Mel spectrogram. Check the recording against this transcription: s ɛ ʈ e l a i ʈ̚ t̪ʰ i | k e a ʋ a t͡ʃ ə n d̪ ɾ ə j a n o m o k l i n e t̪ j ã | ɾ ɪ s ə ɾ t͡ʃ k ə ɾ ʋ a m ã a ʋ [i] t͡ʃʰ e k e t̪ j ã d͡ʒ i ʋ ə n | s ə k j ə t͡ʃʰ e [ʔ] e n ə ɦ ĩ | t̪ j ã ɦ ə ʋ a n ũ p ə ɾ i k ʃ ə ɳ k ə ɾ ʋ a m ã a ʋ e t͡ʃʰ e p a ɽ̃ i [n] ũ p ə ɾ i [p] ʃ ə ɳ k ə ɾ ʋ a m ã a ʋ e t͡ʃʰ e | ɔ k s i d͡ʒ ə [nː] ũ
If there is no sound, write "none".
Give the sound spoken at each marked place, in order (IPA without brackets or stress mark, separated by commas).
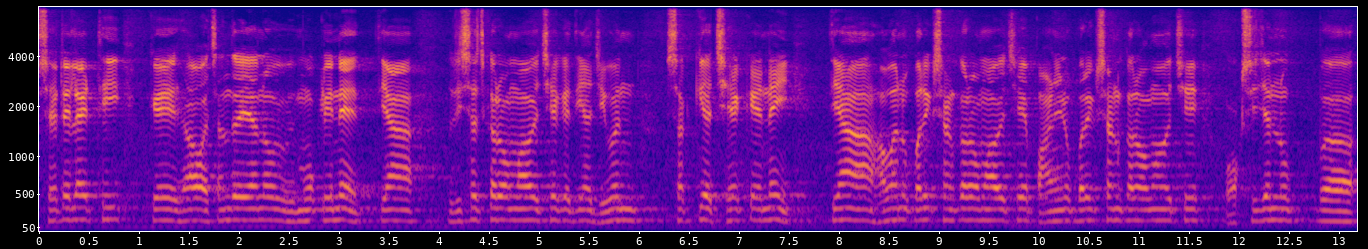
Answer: e, k, n, k, nː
